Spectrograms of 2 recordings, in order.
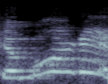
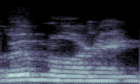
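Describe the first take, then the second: First: It is said in a happy, cheerful tone. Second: It is said in a dreary, sad tone. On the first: The speaker is glad to greet the listeners. "It would be kind of a happy, joyful, cheerful tone" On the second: The speaker is unhappy about the situation. "My tone would be kind of a dreary, sad, or, or disgusted tone"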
